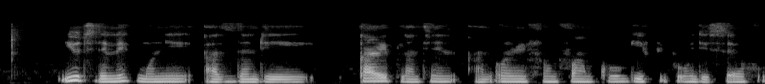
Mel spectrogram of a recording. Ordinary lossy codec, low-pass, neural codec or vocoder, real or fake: none; 7.2 kHz; none; real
